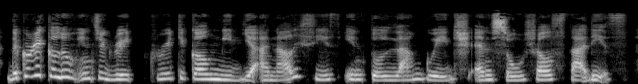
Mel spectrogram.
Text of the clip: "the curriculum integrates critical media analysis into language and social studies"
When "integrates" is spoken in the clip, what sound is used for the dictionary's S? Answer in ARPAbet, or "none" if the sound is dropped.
none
